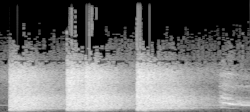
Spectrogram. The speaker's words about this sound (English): Hey, they're shooting.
